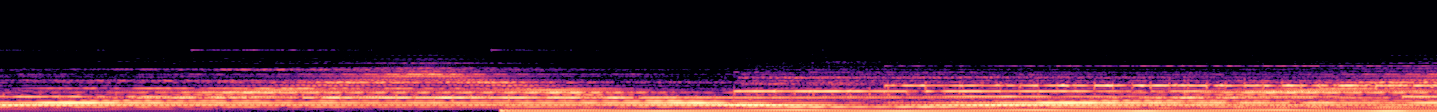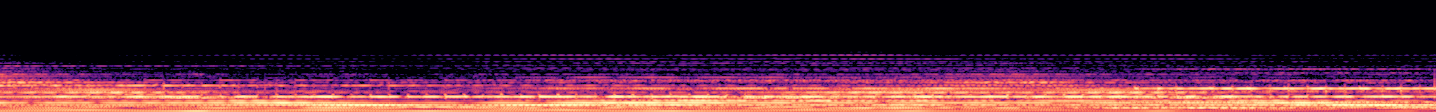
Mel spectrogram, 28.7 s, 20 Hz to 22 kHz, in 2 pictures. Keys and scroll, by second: 6.7 f, 7.2 m.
